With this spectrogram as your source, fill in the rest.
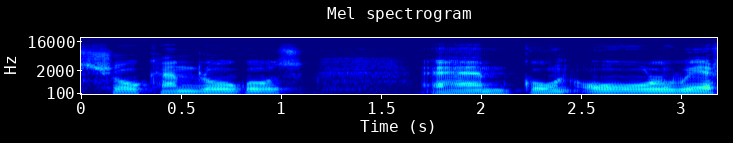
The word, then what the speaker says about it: Shokan: Throughout the center artwork, we do have these, I think it's Shokan, it's pronounced Shokan logos, going all the way through the unit.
